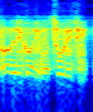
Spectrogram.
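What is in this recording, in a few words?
Serbian tank damaged mood low; speech; War Thunder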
